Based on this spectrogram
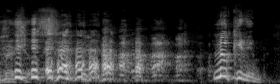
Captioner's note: laughing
